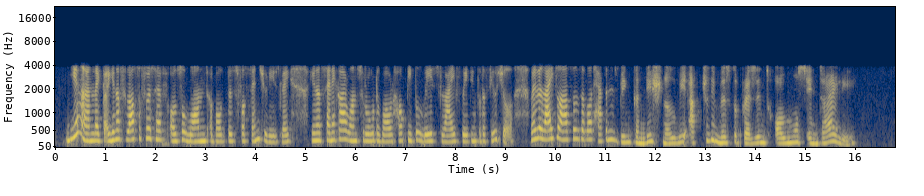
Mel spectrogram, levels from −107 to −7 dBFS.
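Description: iLBC codec damage runs through the whole clip. The speech is band-limited to below 4 kHz, so sibilants and breath lose their top end. Each short block of the signal is coded on its own, without drawing on the one before, and the result has a plainly audible rough, slightly synthetic grain. The character fits iLBC in its 30 ms frame mode at around 13.33 kbps, a narrowband VoIP setting.

A section at the wrong speed starts at 11.23 s and lasts to the end of the clip at 16.81 s. From that point the audio plays at 0.734 times its proper rate, so speed and pitch drop together. The speech turns slow and dragging and sits roughly five semitones lower, deeper and heavier than before the change. The sudden shift is likely due to this stretch being played against the wrong clock.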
